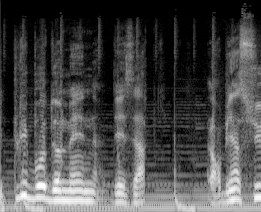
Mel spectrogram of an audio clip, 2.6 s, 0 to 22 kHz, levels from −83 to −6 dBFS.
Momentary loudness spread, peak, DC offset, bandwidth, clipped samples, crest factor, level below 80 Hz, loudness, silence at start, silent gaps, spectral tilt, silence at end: 17 LU; 0 dBFS; under 0.1%; 15 kHz; under 0.1%; 14 dB; -30 dBFS; -15 LUFS; 0 s; none; -6.5 dB/octave; 0 s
